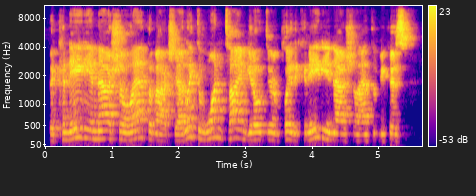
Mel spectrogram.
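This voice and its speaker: Man, podcast guest host, casual rambling chat, high voice, echoey room. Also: quick pace, bright, forceful tone. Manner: easygoing, rambling with fillers. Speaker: guest host and guitar player. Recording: roomy echo.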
